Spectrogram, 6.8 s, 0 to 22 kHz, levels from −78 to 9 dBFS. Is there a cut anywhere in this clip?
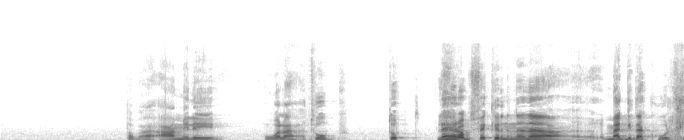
yes; 3 cuts; at 4.3 s, 4.7 s, 5.1 s

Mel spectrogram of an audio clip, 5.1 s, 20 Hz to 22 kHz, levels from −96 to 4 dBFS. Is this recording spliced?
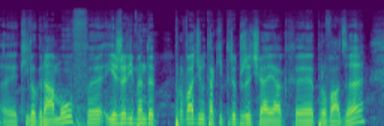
yes; 1 cut; at 2.7 s

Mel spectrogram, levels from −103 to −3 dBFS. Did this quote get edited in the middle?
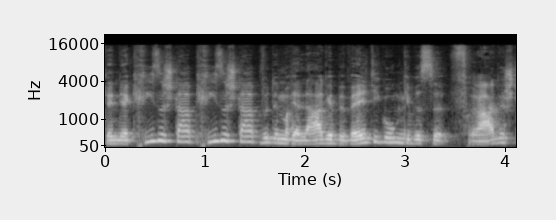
yes; 3 cuts; at 0.9 s, 1.9 s, 3.0 s

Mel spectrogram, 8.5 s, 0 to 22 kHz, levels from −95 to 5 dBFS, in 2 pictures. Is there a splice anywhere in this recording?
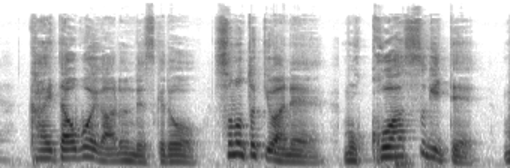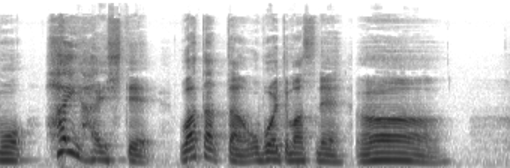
yes; 5 cuts; at 1.7 s, 2.8 s, 4.1 s, 5.7 s, 7.2 s

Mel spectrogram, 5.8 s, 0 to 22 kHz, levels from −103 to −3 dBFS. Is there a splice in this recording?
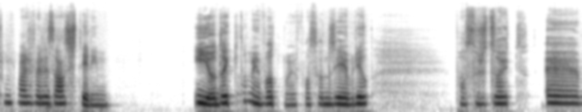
yes; 1 cut; at 2.4 s

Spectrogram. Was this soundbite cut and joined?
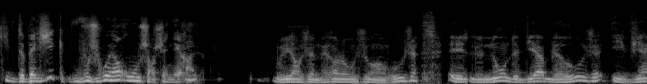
yes; 1 cut; at 4.7 s

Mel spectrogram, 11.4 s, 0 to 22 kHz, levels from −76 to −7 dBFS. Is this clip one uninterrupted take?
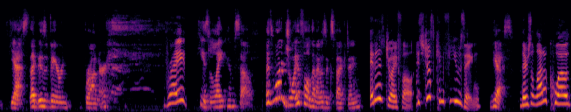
yes; 0 cuts

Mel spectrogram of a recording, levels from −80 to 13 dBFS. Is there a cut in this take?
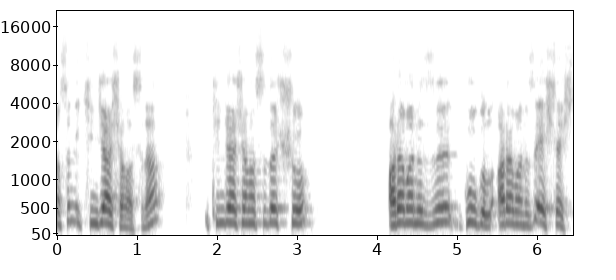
no; 0 cuts

